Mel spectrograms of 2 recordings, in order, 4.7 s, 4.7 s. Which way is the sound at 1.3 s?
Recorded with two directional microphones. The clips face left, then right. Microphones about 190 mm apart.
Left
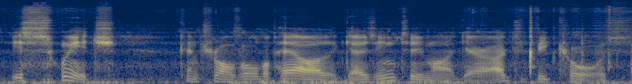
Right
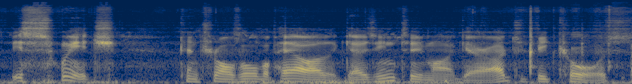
25° right (ahead or behind).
